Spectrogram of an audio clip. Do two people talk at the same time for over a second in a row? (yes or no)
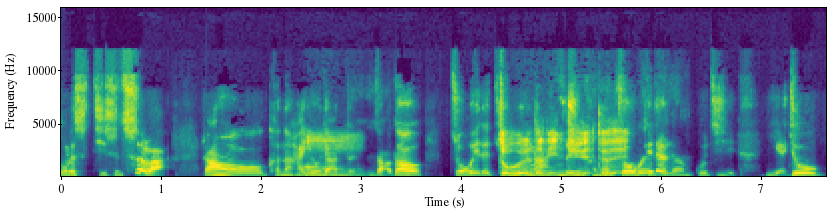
yes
